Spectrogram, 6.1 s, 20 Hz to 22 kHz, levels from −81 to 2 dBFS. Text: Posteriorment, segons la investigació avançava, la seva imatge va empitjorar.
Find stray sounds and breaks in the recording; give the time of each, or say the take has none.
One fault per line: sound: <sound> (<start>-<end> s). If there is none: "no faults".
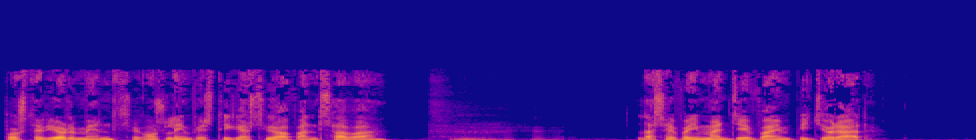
sound: laugh (2.7-3.6 s)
